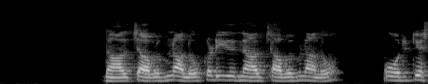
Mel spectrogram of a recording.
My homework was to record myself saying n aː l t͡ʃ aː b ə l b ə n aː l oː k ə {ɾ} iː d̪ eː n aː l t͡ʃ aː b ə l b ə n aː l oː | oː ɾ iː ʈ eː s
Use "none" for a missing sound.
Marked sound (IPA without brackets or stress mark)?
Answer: ɽ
